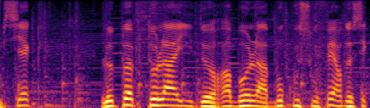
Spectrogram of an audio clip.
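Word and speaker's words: Rabaul: Rabol, c'est comme ça que ça se prononce, on va le dire comme ça.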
